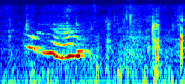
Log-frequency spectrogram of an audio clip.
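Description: A puppy whining once, a falling whine under a second long, as it waits to be fed.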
